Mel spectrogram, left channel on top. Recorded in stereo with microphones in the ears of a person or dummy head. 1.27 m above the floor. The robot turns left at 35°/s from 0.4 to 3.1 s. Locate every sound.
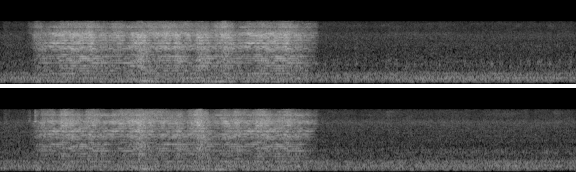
Only background noise.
